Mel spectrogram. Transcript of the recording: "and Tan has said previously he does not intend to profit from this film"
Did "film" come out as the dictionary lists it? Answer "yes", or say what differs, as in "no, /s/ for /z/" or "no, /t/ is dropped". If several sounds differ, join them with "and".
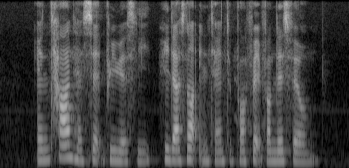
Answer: yes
